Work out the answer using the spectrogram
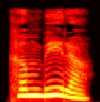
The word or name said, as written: ಗಂಭೀರ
